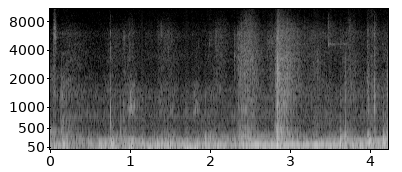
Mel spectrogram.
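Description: Plastic water bottles being placed into a hard-shell cooler one after another: a few light, scattered knocks over a low steady hum.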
